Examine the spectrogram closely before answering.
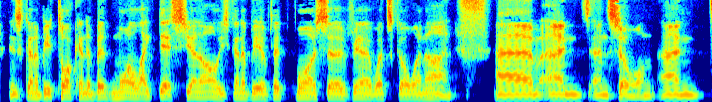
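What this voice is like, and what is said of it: Put-on New York accent. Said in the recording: “he's probably going to have a New York accent.”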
